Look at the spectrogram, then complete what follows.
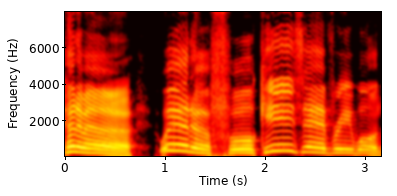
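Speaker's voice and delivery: loud robotic, wooden delivery. Speaker describes a movie's villain, Conor McGregor's robotic line reading. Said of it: "he talks like this the whole film".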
